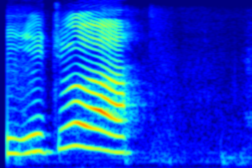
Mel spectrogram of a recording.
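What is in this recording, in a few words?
"bi2 zi5", Mandarin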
